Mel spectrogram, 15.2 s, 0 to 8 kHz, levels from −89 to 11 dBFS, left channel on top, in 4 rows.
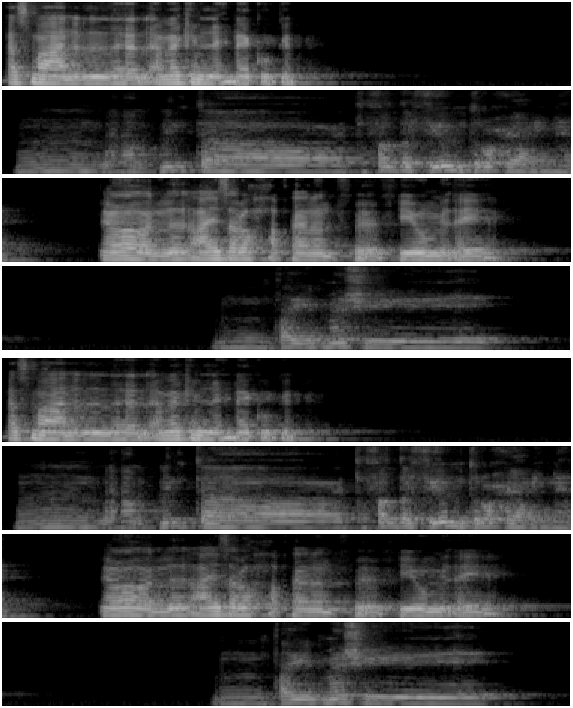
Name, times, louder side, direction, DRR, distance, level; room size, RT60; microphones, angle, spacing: voice 1, 0.0-2.0 8.2-10.9, left 2 dB, 45° left, 0.9 m, -25 dB
voice 2, 3.9-7.7 12.8-14.7, right 1 dB, 65° right, 2.6 m, -37 dB
29.0 x 13.5 x 3.7 m
head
